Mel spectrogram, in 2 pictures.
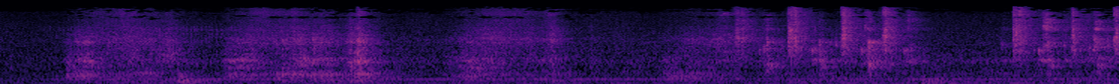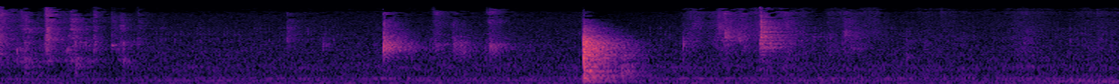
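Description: A towel rubbing against the face, then a few short spritzes of a rose water facial spray. One sharp knock, the loudest sound, comes about two-thirds of the way through.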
